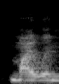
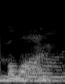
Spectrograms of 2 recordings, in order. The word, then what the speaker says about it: Milan: And I know because in Michigan we say Milan, Michigan instead of Milan. Yes. So we're all guilty of Americanizing European names, and the island number 10.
